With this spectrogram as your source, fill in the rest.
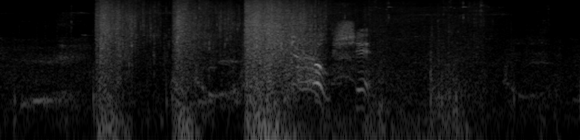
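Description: A sword strikes and slashes with heavy thuds.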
